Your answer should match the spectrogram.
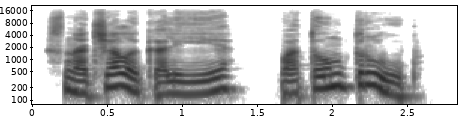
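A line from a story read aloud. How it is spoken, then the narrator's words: Calm. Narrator (Russian): спокойно произнес Степан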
